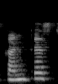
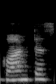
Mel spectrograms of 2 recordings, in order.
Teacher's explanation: You give a stress in the second syllable and you give a stress in the first syllable in the second case.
